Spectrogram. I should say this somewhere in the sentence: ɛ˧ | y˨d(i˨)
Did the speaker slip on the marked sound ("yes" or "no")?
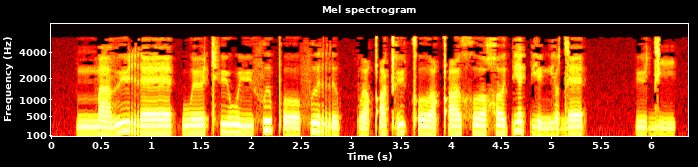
no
